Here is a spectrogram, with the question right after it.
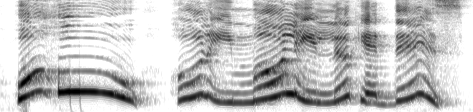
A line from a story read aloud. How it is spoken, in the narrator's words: The rabbit was amazed by her growing size and exclaimed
